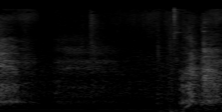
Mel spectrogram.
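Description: Quiet room tone, then near the end a short, breathy grunt of effort with a brief falling pitch.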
